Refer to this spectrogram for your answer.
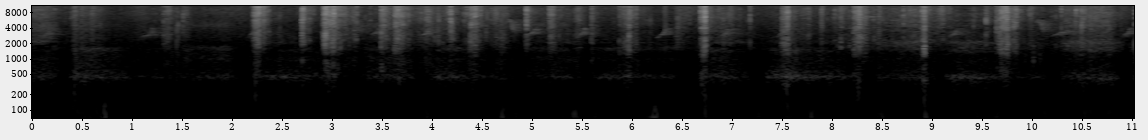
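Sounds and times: footsteps on dry leaf litter: 0.4s - 11.0s.

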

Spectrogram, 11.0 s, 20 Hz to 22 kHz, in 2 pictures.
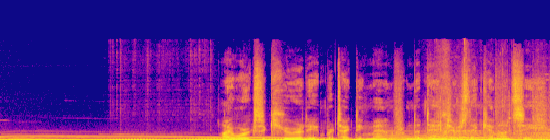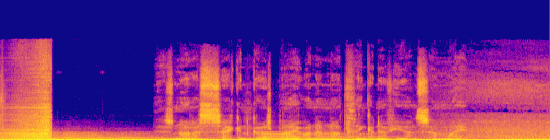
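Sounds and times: deep pulsing drone: 0.0s - 11.0s.

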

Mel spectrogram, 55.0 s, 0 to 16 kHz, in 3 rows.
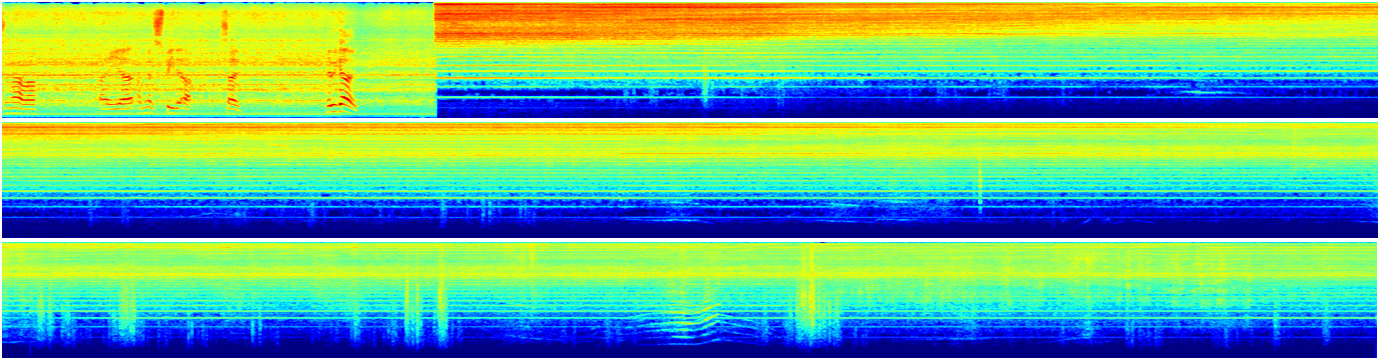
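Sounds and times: high buzzing machine whine: 0.0s - 55.0s.

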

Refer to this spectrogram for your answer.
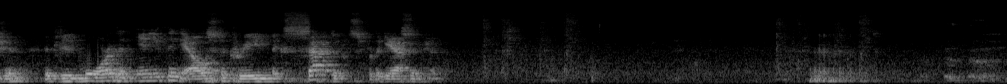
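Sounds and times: faint room noise: 0.0s - 10.0s
man murmuring: 8.0s - 10.0s.

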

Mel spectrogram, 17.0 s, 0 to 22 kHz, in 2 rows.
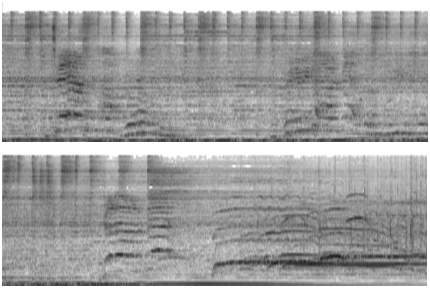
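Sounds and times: live pop band: 0.0s - 12.9s
woman singing: 0.8s - 3.7s, 5.4s - 9.0s, 10.4s - 12.0s
crowd whooping: 12.1s - 17.0s.

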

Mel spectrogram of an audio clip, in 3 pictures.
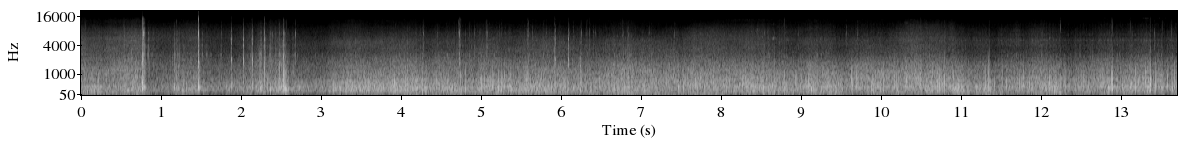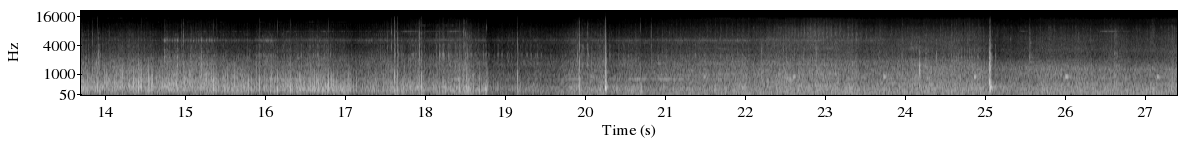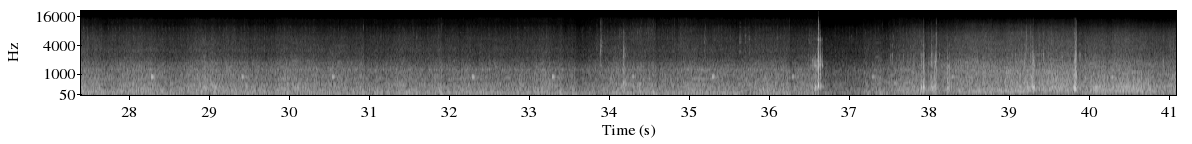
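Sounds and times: wind rush: 0.0s - 32.1s, 32.7s - 41.0s
bicycle road noise: 0.0s - 41.0s
traffic low hum: 0.0s - 41.0s.

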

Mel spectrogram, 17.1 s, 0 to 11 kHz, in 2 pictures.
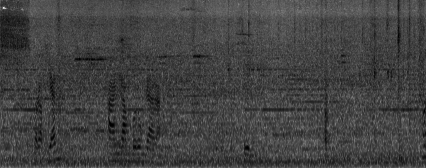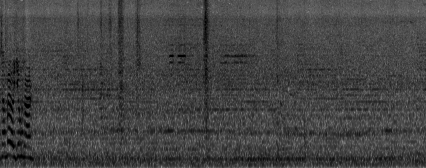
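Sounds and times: traffic hum: 0.0s - 17.0s.

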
